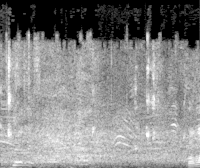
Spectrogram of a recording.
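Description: Arena crowd noise and on-court sounds of a live college basketball game, with players scrambling under the basket for a rebound after a missed three-point shot.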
